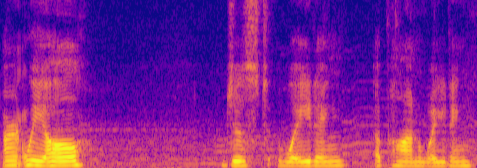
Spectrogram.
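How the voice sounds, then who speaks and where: A woman's voice: mid-range voice, little pitch movement, slow. A woman livestreamer chatting casually to viewers in a rambling, self-deprecating way, with music behind her. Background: background music.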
